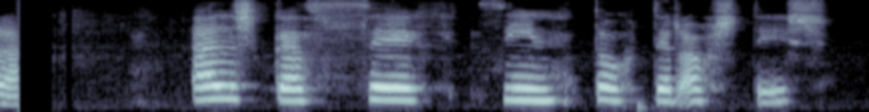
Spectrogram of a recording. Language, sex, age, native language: Icelandic, female, 9, Icelandic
